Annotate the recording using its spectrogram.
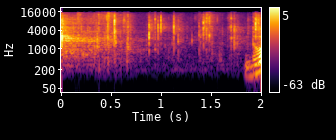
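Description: Plastic-wrapped packs of hookah tobacco crinkling as they are handled, a quick irregular crackle.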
